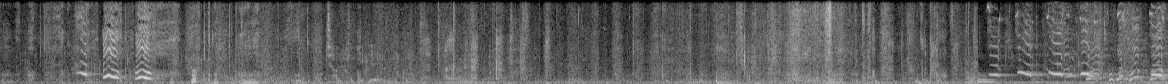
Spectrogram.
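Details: Four-week-old puppies indoors crying to be held, giving a few high, wavering whimpers that dip and rise, with a long stretch of handling noise and rustling between bursts and a cluster of squeaky cries near the end.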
